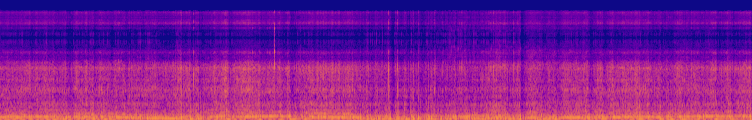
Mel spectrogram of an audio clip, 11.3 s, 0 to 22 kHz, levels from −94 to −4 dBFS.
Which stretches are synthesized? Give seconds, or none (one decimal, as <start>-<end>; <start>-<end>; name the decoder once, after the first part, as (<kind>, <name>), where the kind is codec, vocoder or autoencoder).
0.0-0.4 (vocoder, BigVGAN v2); 1.1-3.1; 5.1-6.9; 7.4-11.3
